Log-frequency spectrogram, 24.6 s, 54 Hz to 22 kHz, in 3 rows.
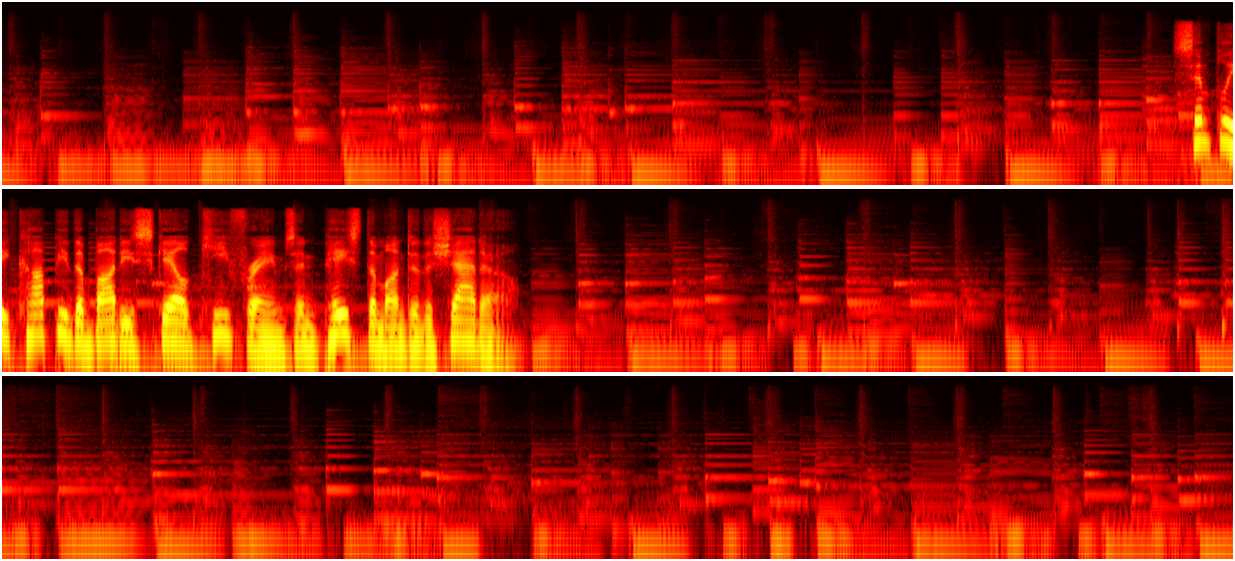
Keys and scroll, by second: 4.6 z, 11.7 x, 15.7 super+c, 18.3 z, 19.1 c, 20.5 super+v, 21.4 space.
